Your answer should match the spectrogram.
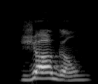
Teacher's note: the stress should be on the second to last syllable, which in this case happens to be the first syllable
